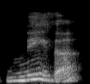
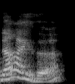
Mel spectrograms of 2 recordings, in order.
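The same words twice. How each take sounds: First: The first vowel sounds like "ee". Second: The first vowel sounds like "eye". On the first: "it's the E, the single letter E that's um, giving the sound" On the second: "it's the I that's giving the sound"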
